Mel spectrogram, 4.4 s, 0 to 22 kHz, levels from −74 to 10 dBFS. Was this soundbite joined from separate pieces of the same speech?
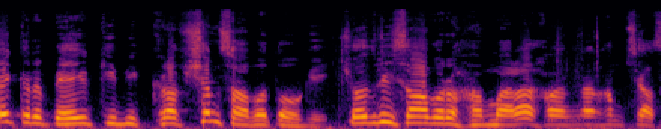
yes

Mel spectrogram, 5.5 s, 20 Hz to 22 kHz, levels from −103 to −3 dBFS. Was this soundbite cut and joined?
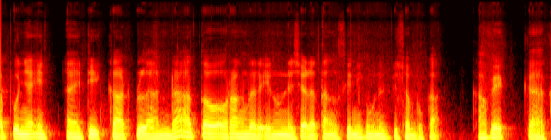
no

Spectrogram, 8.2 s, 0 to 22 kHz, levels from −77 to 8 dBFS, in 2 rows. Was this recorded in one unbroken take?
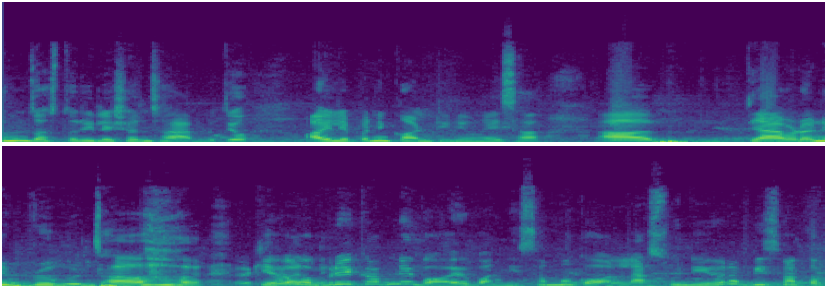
yes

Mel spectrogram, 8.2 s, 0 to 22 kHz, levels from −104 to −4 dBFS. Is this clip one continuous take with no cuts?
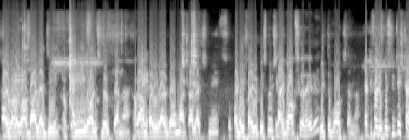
yes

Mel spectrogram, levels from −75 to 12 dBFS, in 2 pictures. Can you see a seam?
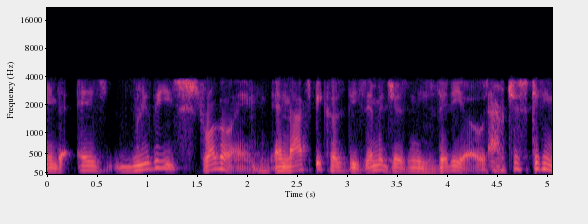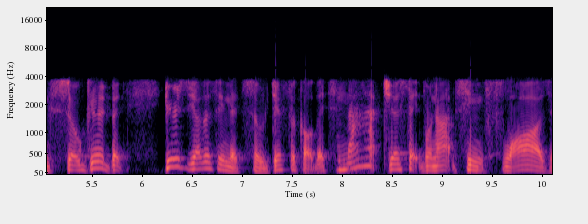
yes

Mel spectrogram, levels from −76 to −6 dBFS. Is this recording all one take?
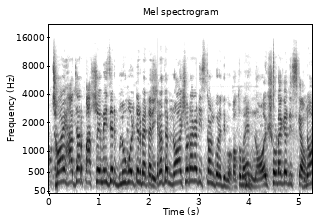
no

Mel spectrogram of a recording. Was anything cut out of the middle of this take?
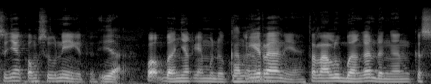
yes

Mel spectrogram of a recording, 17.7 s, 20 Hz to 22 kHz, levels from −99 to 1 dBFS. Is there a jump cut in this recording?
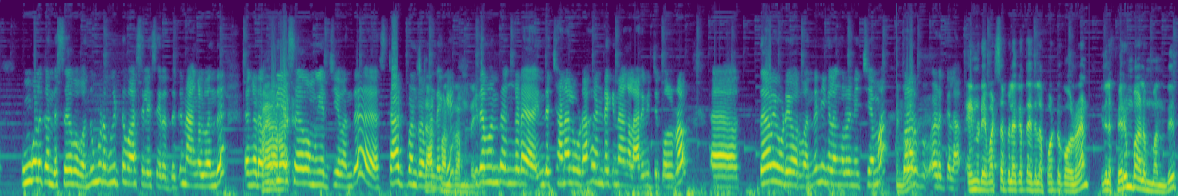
no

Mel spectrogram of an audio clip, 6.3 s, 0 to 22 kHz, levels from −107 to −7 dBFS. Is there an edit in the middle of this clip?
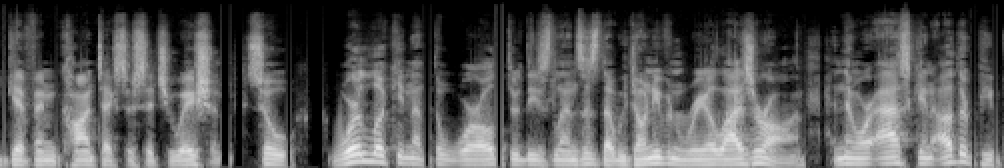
yes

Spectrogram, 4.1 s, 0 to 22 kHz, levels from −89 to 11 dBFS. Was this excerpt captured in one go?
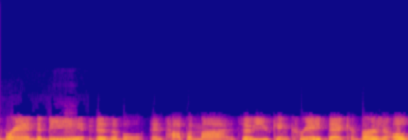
yes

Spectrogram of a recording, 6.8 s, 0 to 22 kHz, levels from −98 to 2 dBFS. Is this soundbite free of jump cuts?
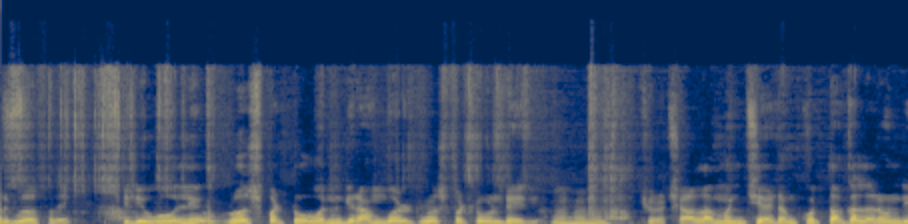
no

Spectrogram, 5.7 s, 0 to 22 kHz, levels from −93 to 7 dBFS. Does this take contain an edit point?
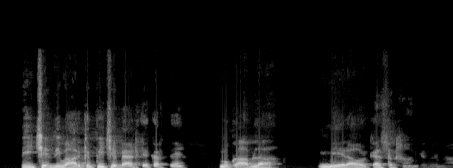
yes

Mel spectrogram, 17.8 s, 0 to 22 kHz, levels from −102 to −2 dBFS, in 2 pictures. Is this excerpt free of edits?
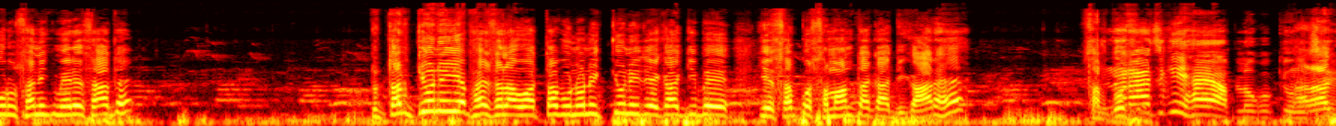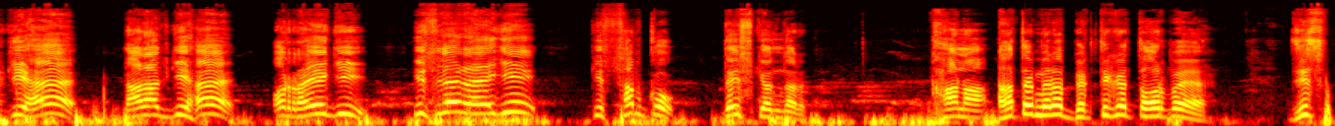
no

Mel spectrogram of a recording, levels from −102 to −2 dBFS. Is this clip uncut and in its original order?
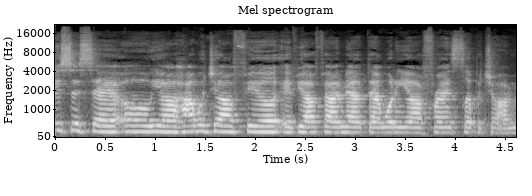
yes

